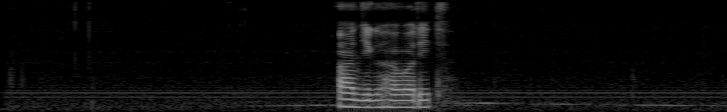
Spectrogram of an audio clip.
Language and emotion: Russian, neutral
